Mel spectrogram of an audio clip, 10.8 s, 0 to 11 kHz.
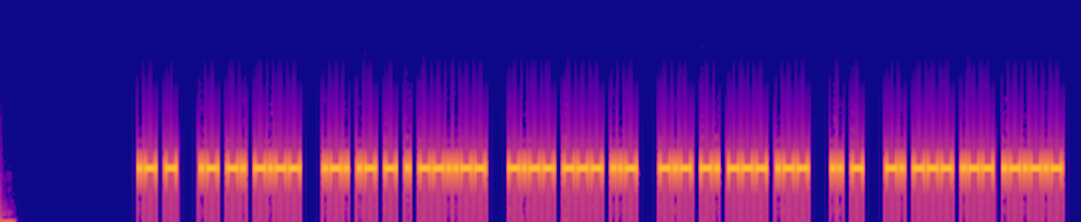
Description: Morse code, heard as a keyed tone, about 36 wpm, 700 Hz. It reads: AT ANY RATE, YOU KNOW IT NOW.
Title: Sentences from Top 1000 Words - Review Part 4 - 35wpm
